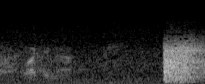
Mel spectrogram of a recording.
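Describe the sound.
A single gunshot rings out at a shooting contest: one sudden, loud, sharp crack that decays quickly, following a brief stretch of faint voice.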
